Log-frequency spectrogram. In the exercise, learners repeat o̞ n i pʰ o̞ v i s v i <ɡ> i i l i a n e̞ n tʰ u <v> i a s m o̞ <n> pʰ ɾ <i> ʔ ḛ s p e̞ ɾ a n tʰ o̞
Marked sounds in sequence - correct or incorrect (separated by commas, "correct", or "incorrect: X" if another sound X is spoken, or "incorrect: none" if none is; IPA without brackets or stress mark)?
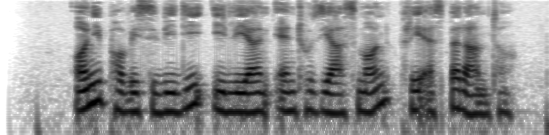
incorrect: d, incorrect: z, correct, correct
